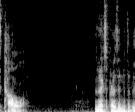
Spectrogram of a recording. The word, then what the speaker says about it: Kamala: and get it right, I'm going to do my best, but ask her how to pronounce it if you have a problem, and believe her when she tells you it's Kamala, the next president of the United States.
